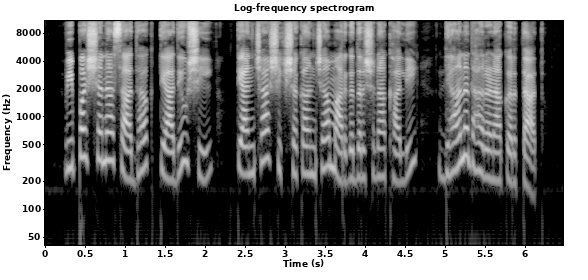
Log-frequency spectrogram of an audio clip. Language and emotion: Marathi, neutral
